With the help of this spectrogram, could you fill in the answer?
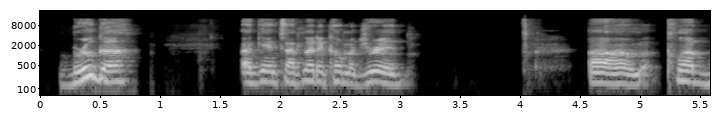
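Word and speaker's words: Brugge: how to pronounce this I thought it was Club Bruges but it's Club bruga against Atletico Madrid um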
